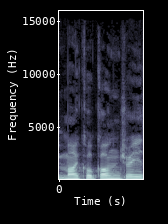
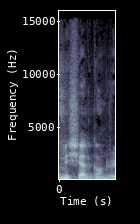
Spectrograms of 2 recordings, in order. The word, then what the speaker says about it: Michel Gondry: Is it Michael Gondry? Is that how you pronounce his surname? – I think it's Michelle, isn't it? – Oh, well. – It's a blood, it's a fella, it but he's French, so it's like Michel Gondry.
